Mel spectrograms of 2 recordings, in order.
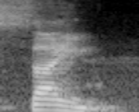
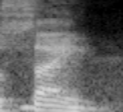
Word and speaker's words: sine: The basic trigonometric functions are first one is sine beta is n s how will you pronounce it? It's s i n e. Don't pronounce it as sin or any s or anything.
